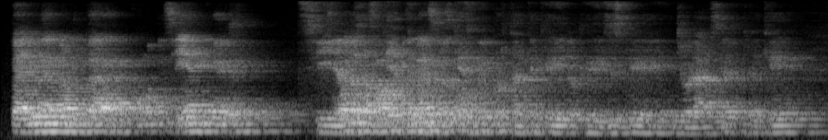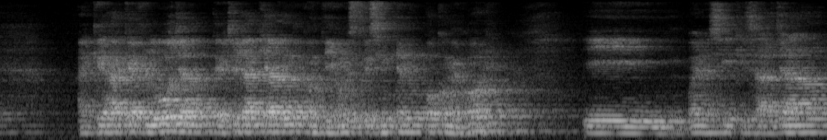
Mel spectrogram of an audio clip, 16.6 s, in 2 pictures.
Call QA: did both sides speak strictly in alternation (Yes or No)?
No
